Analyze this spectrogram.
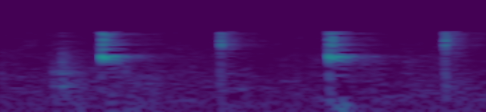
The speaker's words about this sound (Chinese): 哎，先说点快板吧，一点点来，大伙儿别着急。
